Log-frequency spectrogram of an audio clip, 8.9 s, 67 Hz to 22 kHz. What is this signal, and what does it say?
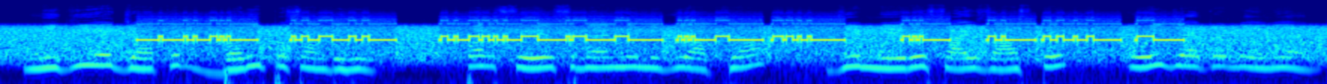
TTY/TDD text telephone tones (45.45 baud Baudot), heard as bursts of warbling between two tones, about 400 Hz shift, 1600 Hz centre, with phone line noise and speech in Dogri. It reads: 42980 53969 40875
